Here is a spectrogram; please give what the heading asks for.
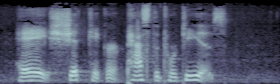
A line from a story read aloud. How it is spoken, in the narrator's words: her brother, Hillary, sneered and said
